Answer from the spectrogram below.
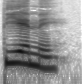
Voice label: "tiene", Spanish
